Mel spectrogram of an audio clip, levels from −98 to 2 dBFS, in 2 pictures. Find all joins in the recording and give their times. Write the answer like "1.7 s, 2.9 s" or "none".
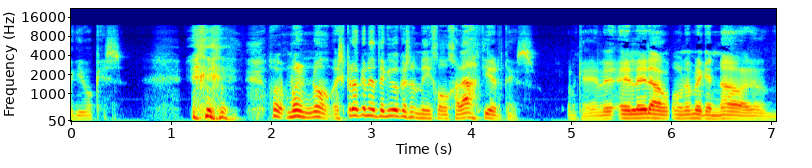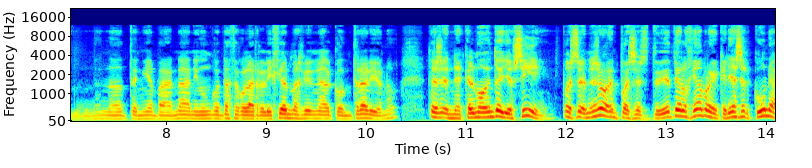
5.9 s, 11.9 s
